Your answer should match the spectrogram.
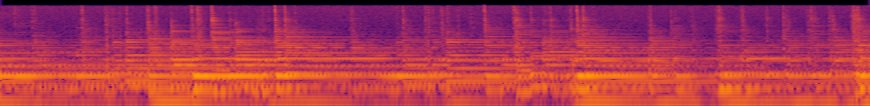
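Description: Acoustic guitar music: quick plucked notes over held low notes.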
